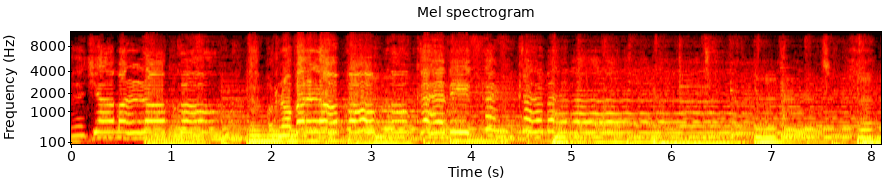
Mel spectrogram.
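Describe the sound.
A Spanish-language pop ballad from 2013 with a male voice singing over a full, steady band arrangement, loud throughout with a warm low end.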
